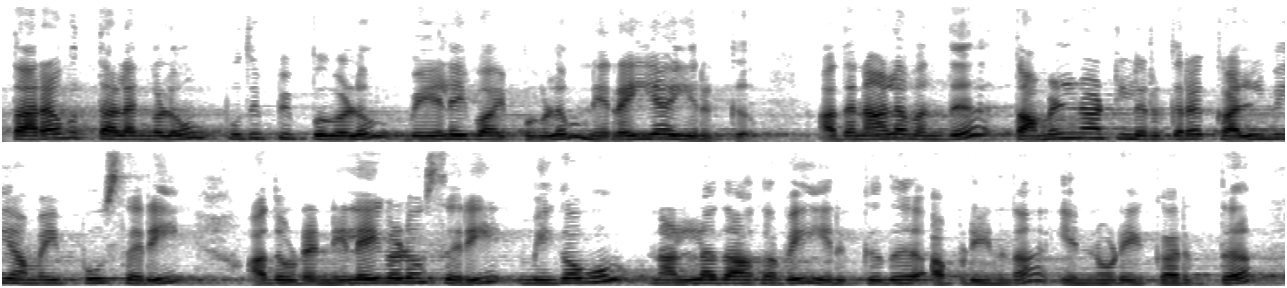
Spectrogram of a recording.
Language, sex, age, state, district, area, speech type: Tamil, female, 30-45, Tamil Nadu, Tiruppur, urban, spontaneous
